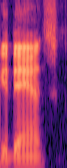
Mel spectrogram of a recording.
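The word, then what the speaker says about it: Gdańsk: And we're doing a UFC Gdansk post-fight. What is it? UFC Fight Night 118. Correct. And, Toronto. yes. Very good pronunciation of that Polish.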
